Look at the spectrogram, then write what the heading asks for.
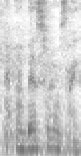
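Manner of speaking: usual speaking voice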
